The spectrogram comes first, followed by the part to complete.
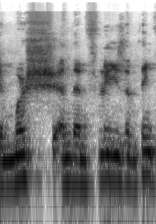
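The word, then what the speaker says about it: Mushtaq: So Mush, maybe you can start by just explaining your story.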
